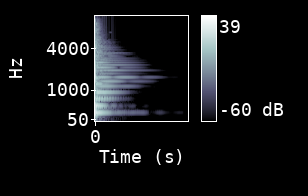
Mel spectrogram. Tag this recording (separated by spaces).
1-shot drum multisample velocity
